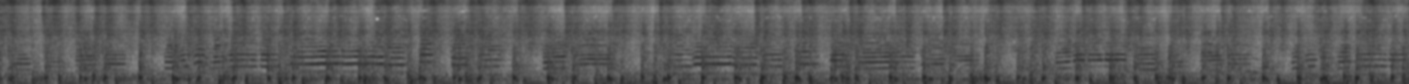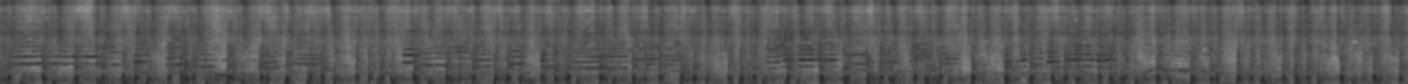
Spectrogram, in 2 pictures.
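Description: Drum-and-brass band playing: several large double-headed drums beaten with sticks in a steady, fast beat, with a trumpet playing short repeated melodic phrases over them.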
